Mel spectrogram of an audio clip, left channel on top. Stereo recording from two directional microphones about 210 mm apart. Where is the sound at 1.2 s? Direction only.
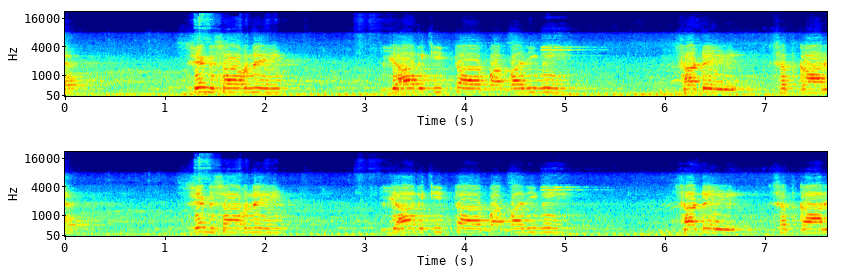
25° right (ahead or behind).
